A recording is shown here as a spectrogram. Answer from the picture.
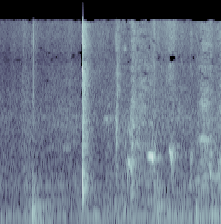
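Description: A few short clucks like a chicken's, with a sharp click a little under a second in.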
